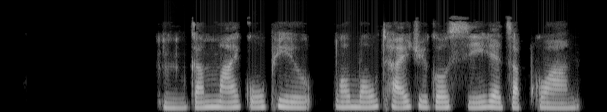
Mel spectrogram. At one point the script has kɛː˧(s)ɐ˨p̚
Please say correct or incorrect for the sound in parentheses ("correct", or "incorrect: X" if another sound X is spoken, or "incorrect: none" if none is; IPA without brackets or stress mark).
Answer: incorrect: t͡s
